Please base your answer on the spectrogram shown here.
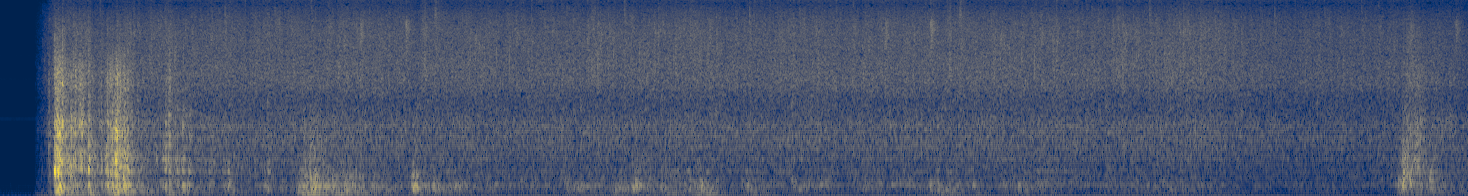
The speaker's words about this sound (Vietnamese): Tiếng sấm âm ỉ bỗng chốc nổi lên, những tia chớp cũng loang loáng xuất hiện.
